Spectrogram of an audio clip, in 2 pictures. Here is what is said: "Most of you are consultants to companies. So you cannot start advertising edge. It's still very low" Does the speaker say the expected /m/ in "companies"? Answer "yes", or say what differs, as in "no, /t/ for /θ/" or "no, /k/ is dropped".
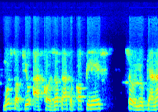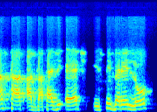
no, /m/ is dropped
